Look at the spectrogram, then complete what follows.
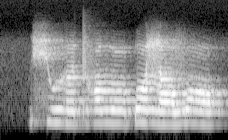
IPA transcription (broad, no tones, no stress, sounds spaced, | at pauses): ç u ɦ ə dʱ ɒ ðˤ u ɓ ɔ ɮ ɒ v ɔ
